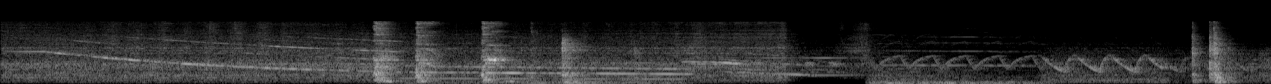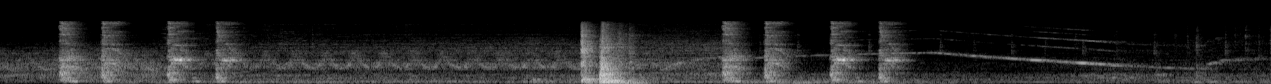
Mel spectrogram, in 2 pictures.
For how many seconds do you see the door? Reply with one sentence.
You can hear the door for 3 seconds altogether.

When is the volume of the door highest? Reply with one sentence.
The volume of the door peaks at 19 seconds.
